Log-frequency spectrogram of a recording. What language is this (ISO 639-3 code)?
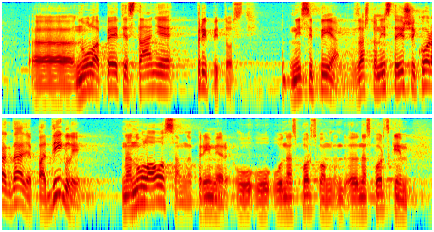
hrv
